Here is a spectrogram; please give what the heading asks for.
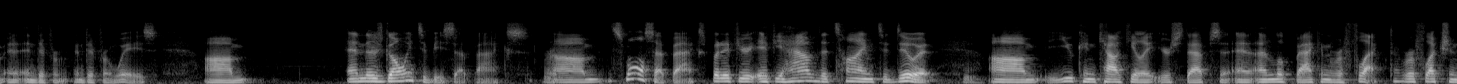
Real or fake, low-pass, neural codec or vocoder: real; 7.2 kHz; none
